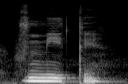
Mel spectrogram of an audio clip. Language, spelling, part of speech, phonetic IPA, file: Ukrainian, вміти, verb, [ˈwmʲite], Uk-вміти.ogg
- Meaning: alternative form of умі́ти impf (umíty)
